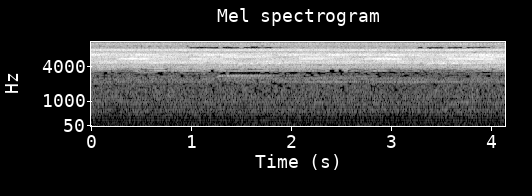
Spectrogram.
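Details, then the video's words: Insects calling after dark in the Osa Peninsula rainforest of Costa Rica, near Corcovado National Park; an unbroken high, pulsing drone of overlapping trills with gentle rhythmic throbbing. "Costa Rica Rainforest - Midnight Insect Chorus"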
